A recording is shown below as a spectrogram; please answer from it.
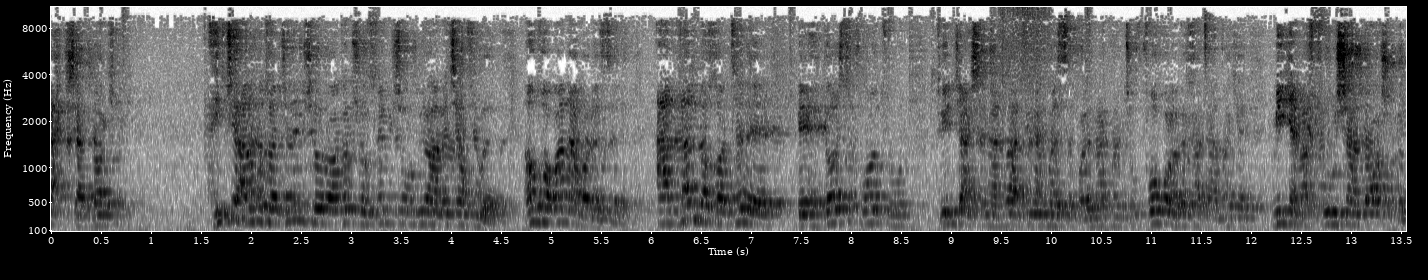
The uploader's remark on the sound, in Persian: پادکست کارگاه بقا در طبیعت سومین جشنواره بینالمللی کامکس. رادیو آهنگ سفر در طول این نمایشگاه حضور فعالی داشت و در طی این نمایشگاه پادکستهایی را ضبط کرد.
